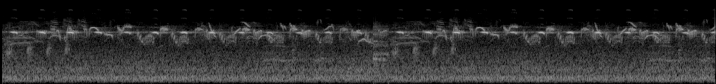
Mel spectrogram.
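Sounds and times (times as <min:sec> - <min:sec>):
other birds chirping: 0:00.0 - 0:07.1.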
